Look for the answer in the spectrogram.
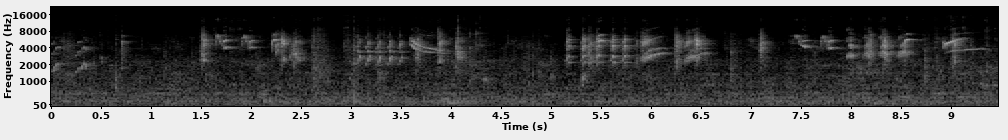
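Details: Lesser goldfinch, subspecies jouji, calling in bursts of high chirps and short buzzy trills, separated by pauses of about a second, against quiet background hiss.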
